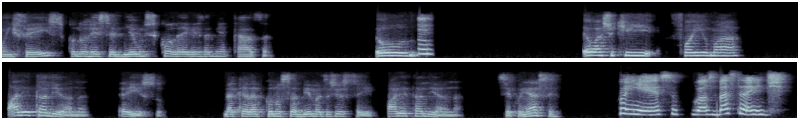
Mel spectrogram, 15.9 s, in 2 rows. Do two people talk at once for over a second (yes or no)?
no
